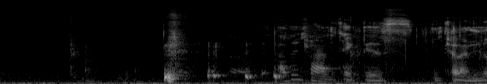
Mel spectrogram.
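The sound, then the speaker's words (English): Wet mouth sounds of a lollipop being sucked and licked as it is dipped in a bottle of water to melt it down, with a sharp smacking click near the start and a voice talking softly over the rest. “She's holding a lollipop, dipping it in, like, what, a bottle of water, melting it down.”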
